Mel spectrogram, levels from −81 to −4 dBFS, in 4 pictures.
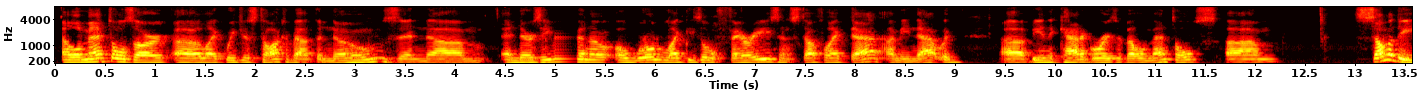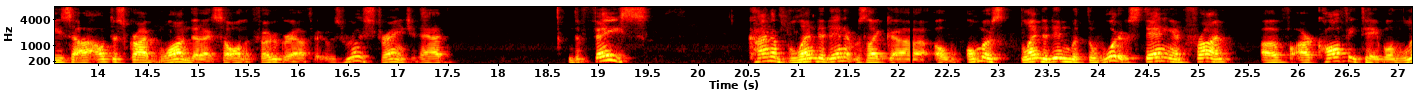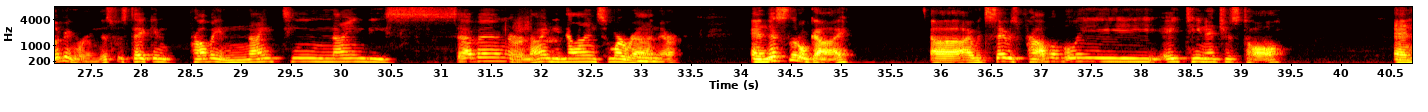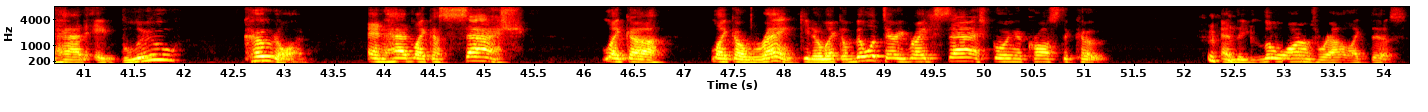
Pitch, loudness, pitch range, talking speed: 135 Hz, -23 LUFS, 115-165 Hz, 165 wpm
